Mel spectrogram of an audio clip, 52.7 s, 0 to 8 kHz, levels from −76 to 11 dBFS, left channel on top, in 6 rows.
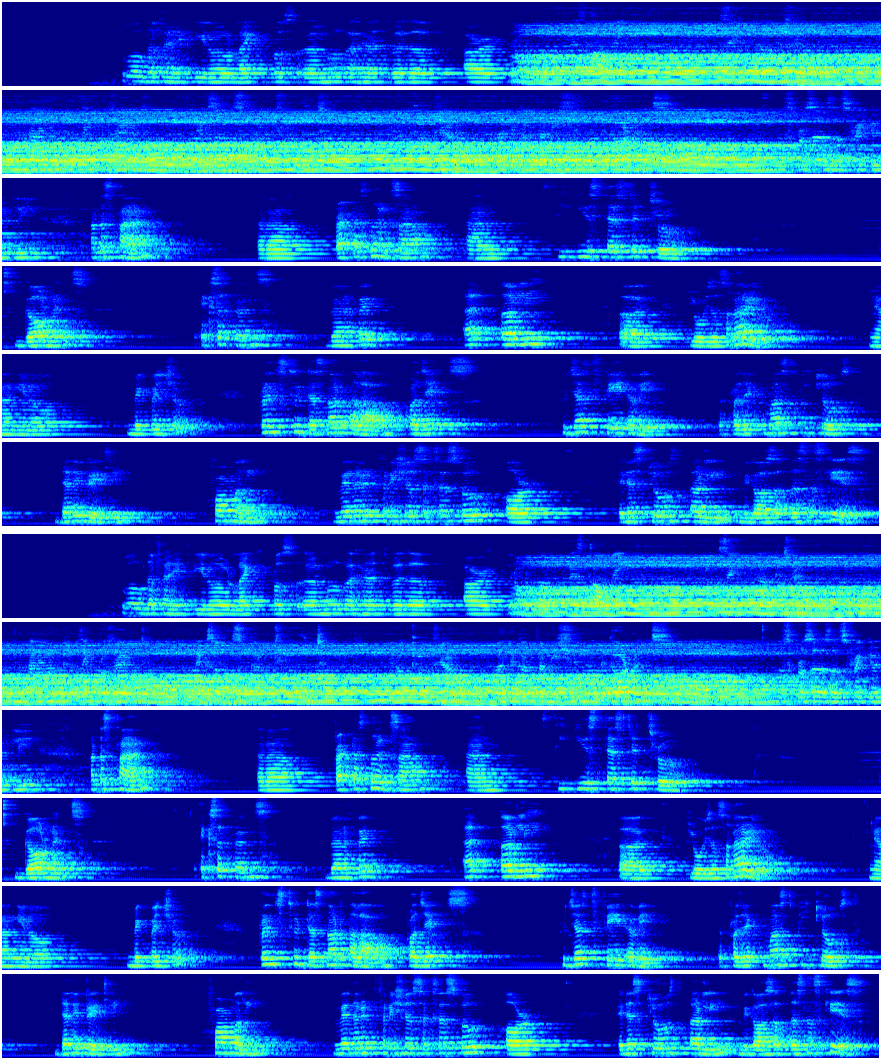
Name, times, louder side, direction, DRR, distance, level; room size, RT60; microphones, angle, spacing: voice 1, 1.2-4.3 4.6-6.2 7.0-8.0 9.0-10.3 10.7-12.0 12.6-13.4 13.7-15.5 16.5-17.9 18.5-19.1 20.1-20.5 20.9-21.8 22.2-22.6 23.1-24.4 26.5-27.2 28.3-29.0 29.6-30.1 31.0-31.8 32.5-32.9 33.2-34.1 35.0-35.7 36.4-37.0 37.7-39.8 40.8-41.7 42.4-43.6 44.5-45.2 46.1-46.5 47.3-49.3 50.1-52.5, right 2 dB, 60° right, 1 dB, 0.4 m, -31 dB
Singing / Musical instrument, 5.1-17.6, left 1 dB, 30° left, 0.5 m, -25 dB
2.5 x 2.1 x 2.2 m, 1.2 s
head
